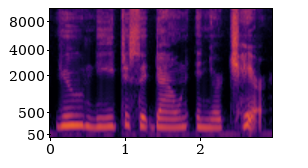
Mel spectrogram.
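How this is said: It is said in a firmer, stern tone. "change my tone of voice and be like"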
